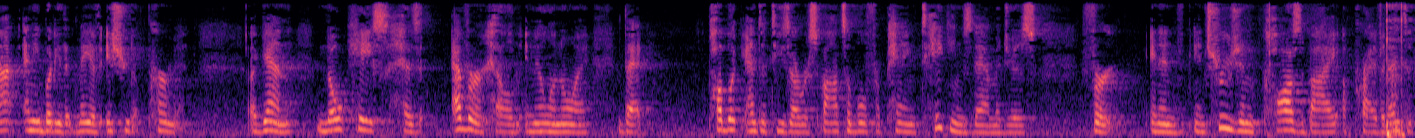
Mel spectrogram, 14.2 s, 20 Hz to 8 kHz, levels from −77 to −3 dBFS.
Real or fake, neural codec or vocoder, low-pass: real; none; 7.2 kHz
